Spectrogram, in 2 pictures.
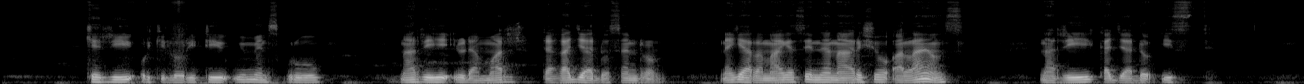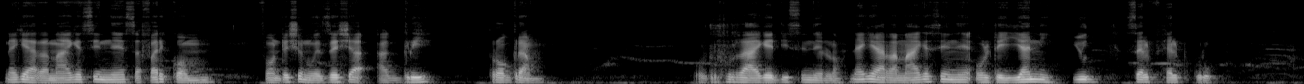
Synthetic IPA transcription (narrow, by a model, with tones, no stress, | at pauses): ke˨ɾi˦o˨ɾki˨lo˨ɾiti˦wi˦mɛ˨nsɡɾup̚ | na˨ɾi˦ḭ˨lda˨ma˦ɾtɛ˨ka˦d͡ʒado˨sɛ˦ndɾɔ̰˨l | nɛ˦kɪ˦a˨ɾa˨nakɛ˦si˦ɲe˦na˨˦ɾi˦ʃo˦ʔa˨lajans | na˨ɾi˦ka˨d͡ʒadoi˦st | nɛkia˨ɾa˨naɡɛ˦si˦nɛsafaɾikɔm | fa˨wndeʃɔnwezeʃaaɡɾi | pɾoɡɾam | o̰˨ltutu˦ɾaɡɛdisinilɔnɛkɪaɾa˨naɡɛ˦si˦ɲɛʔolte˨janijud | sɛlphɛlpɡɾup̚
